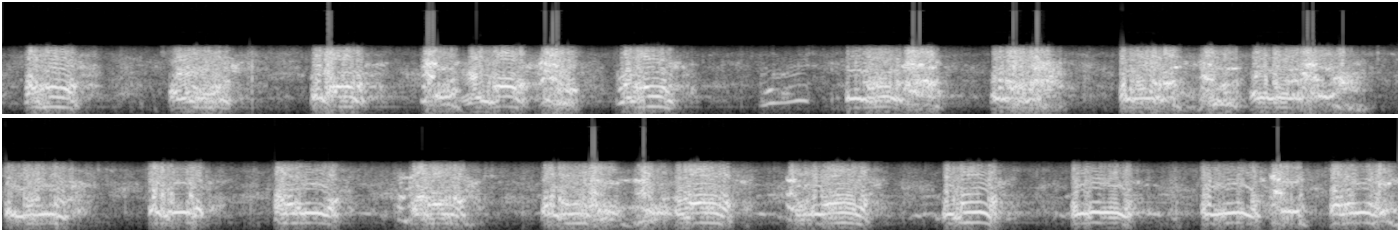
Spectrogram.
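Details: A six-month-old Redbone Coonhound pup gives a rapid run of yelping barks and bays, about one and a half per second.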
